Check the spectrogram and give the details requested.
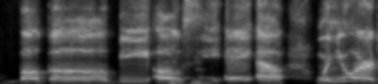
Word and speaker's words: Voelkel: get it wrong so i said it's pronounced vocal like a vocal arrangement or you know vocal chords you know so and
